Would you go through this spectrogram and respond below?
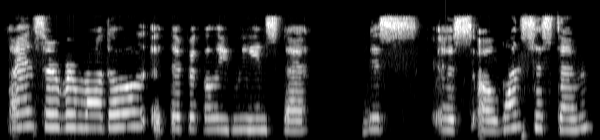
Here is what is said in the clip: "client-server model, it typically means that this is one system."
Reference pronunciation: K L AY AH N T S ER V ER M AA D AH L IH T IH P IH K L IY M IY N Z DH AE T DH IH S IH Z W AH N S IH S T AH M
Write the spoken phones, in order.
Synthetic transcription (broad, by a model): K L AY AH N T S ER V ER M AA D AH L IH T IH P IH K L IY M IY N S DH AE T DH IH S IH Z W AH N S IH S T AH M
